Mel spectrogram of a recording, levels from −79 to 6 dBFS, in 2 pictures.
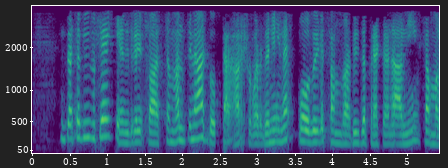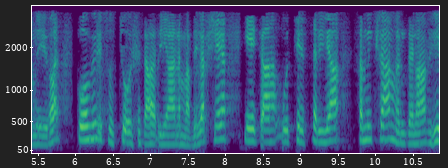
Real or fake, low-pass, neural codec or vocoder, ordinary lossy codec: fake; 3.6 kHz; codec, 16 kHz in and 24 kHz out, 0.6 kbps, FireRedTTS-2 codec; MP3, 24 kbps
